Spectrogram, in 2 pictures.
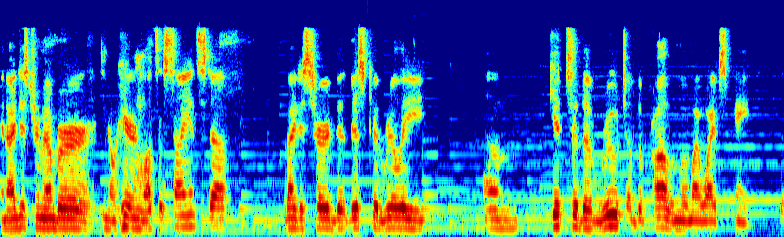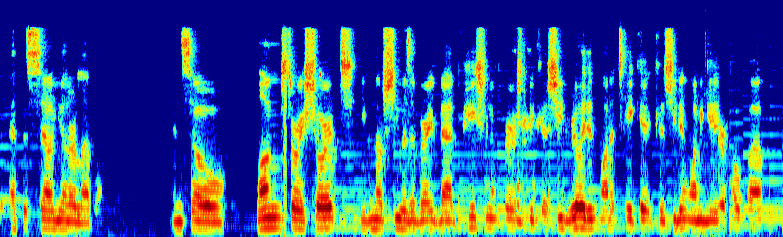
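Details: Adult man speaking; normal speech.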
